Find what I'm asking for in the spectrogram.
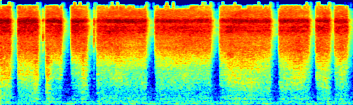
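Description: PVA release agent hisses from a spray gun onto a mold part made with high-temp surface coat, in repeated close bursts broken by brief pauses.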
